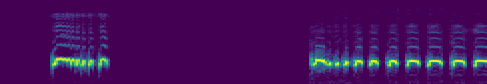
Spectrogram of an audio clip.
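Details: Dove giving a short rolling trilled phrase, then after a pause a run of about ten quick, evenly spaced staccato notes of steady mid pitch, clear and clean without background noise.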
